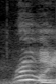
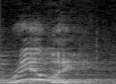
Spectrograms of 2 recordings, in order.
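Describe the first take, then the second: First: Said in the usual way. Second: Really? jumping far higher in disbelief; sarcastic shock, Really? way up high; incredulous. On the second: Acted. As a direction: say Really? as a mocking incredulous squeak. Incredulous rhetorical question.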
